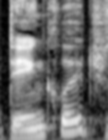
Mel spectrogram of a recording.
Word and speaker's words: Dinklage: Apparently, so Peter Dinklage, is that how you pronounce his last name? – Yeah, yeah.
